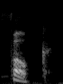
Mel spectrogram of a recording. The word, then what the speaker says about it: folk: folk Pronounce it as folk. The letter L is silent.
